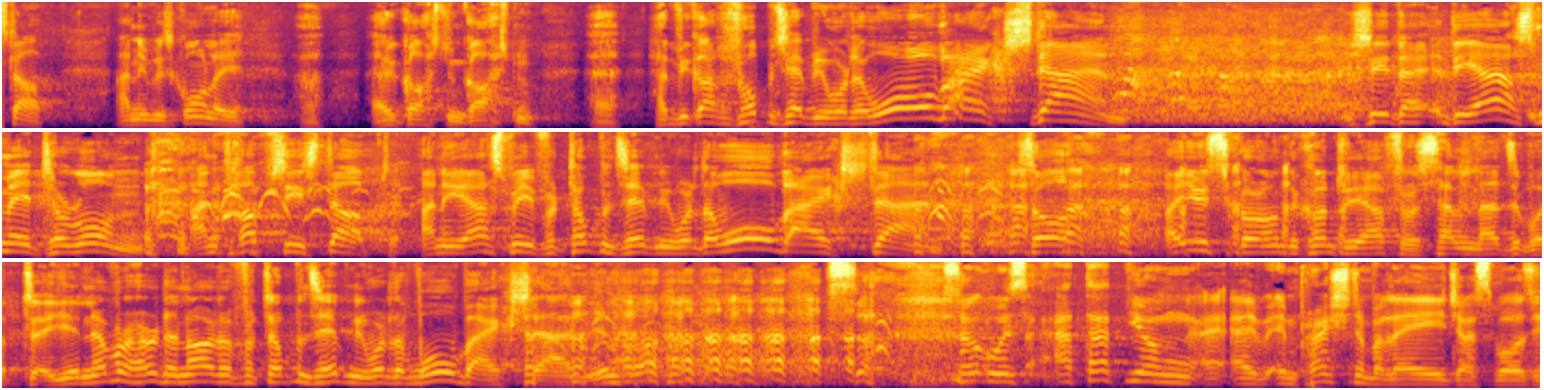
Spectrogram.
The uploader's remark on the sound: Recorded in front of a live audience at the Aviva Stadium.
